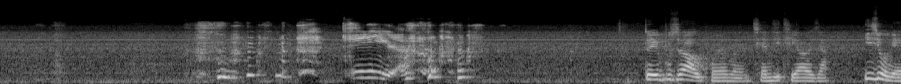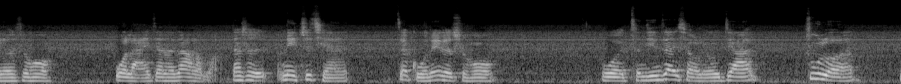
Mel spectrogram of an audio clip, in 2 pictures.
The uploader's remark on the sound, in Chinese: 录这期的时候因为隔音原因背景音会有警铃声。也不知为何这期录制我和嘉宾的声音是一个完全左声道一个完全右声道，并且有些许没有办法剪辑掉的笔记本发动机的杂音。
